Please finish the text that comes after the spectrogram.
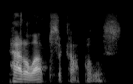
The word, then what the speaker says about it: Paddleopsicopolis: E is silent. Paddleopsicopolis.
